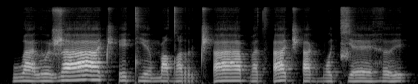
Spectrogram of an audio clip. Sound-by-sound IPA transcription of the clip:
w a l ʊ ə̯ ʐ aː t͡ʃʼ e tʲ ɛ ə̯ m e dˤ a r t͡ʃʼ aː b a t͡sʼ a t͡ʃʼ a ɡ b ɔ t͡ɕ ɛː ɦ ə ɪ̯

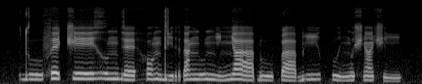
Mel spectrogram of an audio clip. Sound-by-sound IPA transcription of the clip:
d uː˨ f ɛ˦ t͡ʃ eː˦ ɣ ʊ˦ ŋ ɡ ɛ˨ h ɔ˦ ŋ d i˨ r ɾ a˦ ŋ u˦ ŋ i˨ ɲ aː˦˨ ɓ uː˨ ɓ aː˨ b iː˦ kʷ i˦˨ ŋ ʊ˦ ʃ ã˦ ʃ i˨

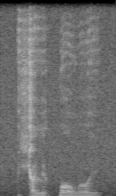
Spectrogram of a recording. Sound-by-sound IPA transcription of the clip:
ç ɐ lʲ ʊ k͡p o w ʊ i̯

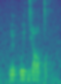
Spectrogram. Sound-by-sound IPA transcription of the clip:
ɾʲ ũ ʔ u j d j æ tˤ

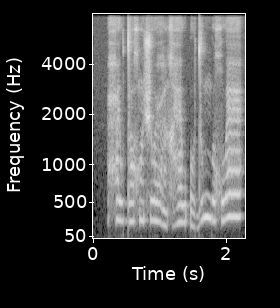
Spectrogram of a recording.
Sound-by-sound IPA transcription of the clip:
ħ e˧ w d ɒ˧ χ õ˧ ʃ o˧ ʕ ĩ˩ χ ɦ æ˧ w ʔ o˩ d u˥ ŋ u˧ χ w æ˥

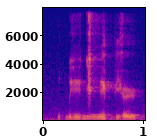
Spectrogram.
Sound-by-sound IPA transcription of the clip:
ɓ i ɡʱ i pʲ ə y̯

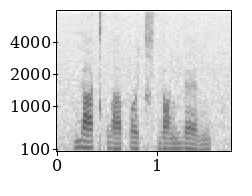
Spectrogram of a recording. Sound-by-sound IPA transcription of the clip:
j ä˦ kʰ w ä˨˦ p ɤ˨˦ t͡ɕʰ j ɑ˨˦ ŋ ɥ ɛ˨˩ n

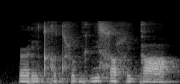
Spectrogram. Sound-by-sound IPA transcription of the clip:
ə˞ ɾ i d ɡ o d ɬ u ɡʱ i s ɔ ɬ i ɡ ɑ

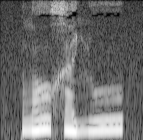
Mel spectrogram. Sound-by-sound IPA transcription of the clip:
lˠ o x ɜ ʎ u

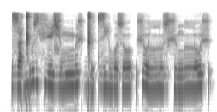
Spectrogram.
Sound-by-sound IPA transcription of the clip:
z a ɡ͡ǁ u z fʲ e ʑ o mː ɵ ʃ ɡ͡ǁ o t z i w o s o | ʃ o lː u z ʃ ɵ ŋ lː o ʃ

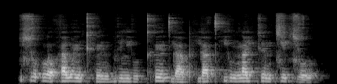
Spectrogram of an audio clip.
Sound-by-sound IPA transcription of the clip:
ɕ o˦ ʔ l ɔ˨˩ h a˦ w ẽ˧ kʰ ẽ˧ n b i˧ l j u˨˩ kʰ ẽ˦ t̪ j a˨˩ pʰ j a˧ t̪ʰ j u˥˧ ŋ a˦ j k e˥˧ m t͡ɕ e˦ t͡ɕ o˨˩

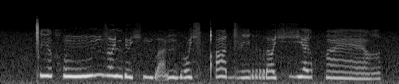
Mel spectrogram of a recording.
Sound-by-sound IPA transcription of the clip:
ǀ ĩ χ ũː n z ʌ lʲ ɾ u sʲ m b a̰ ŋ ɡ o sʲ qʼ a d͡z i r ʌ sʲ zʲ a lʲ q ɛ̃ː ʁ

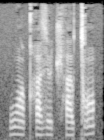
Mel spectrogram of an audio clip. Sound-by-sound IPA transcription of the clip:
w ɔ̃ qʰ ə z ø t͡ʃʰ a u̯ ǀ ɔ̃

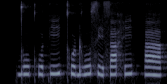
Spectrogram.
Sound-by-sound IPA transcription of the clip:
d̪ uː˨ kʷʰ ɛ˨ k iː˨˦ kʰ u˨ ɖʱ u˨˦ s i˨ s a˧ h i˧ | aː˨

